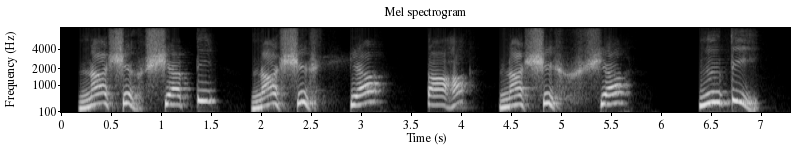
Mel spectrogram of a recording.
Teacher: यहां तालव्य शकार, फिर मूर्धन्य शकार, दो प्रकार के शकारों का उच्चारण करना।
